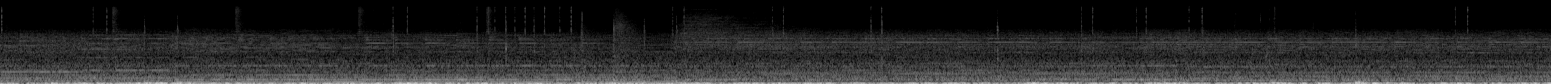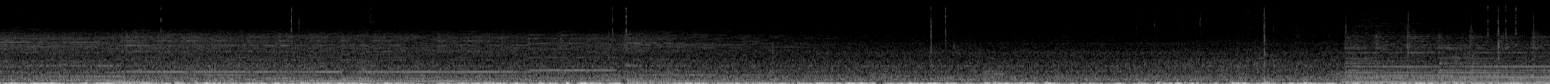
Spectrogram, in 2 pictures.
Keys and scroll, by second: 13.1 ctrl+g, 16.9 space, 27.3 ctrl+shift+a, 28.1 k.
